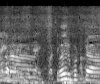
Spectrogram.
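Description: Several people's voices talking and calling out over one another, with a louder drawn-out call near the end.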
